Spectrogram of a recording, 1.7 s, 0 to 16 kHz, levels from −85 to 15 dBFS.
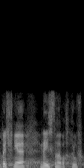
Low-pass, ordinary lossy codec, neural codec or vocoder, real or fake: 7.2 kHz; MP3, 96 kbps; codec, 16 kHz, 2 kbps, FreqCodec, larger model; fake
